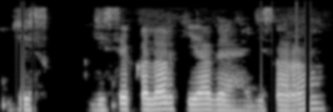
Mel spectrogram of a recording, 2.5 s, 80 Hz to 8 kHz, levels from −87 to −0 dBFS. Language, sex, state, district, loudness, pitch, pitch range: Hindi, male, Chhattisgarh, Balrampur, -21 LUFS, 145 Hz, 135-155 Hz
